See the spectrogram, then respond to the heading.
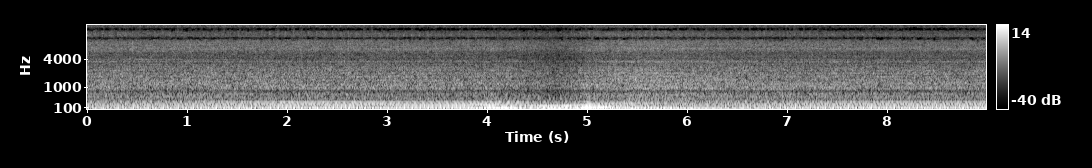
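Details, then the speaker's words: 1978 Porsche 928 (number 295) V8 idles low with an uneven pulse and a brief rev dip before recovering. It is running very rough after sitting unused, and the owner says it needs an "Italian tune-up" drive. "and so it's running very rough right now it basically needs what what we've referred to as a Italian tune-up where you just go out and drive the damn thing"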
